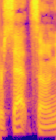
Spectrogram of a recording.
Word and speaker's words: Satsang: Satsang, or Satsung is how you say it. It's spelled Satsang, S-A-T-S-A-N-G.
